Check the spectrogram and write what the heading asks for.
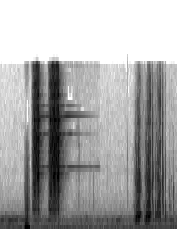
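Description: Metal hatchet blade strikes: a sharp hit and then two loud clangs, one leaving a brief metallic ring, followed by three quick hits near the end.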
